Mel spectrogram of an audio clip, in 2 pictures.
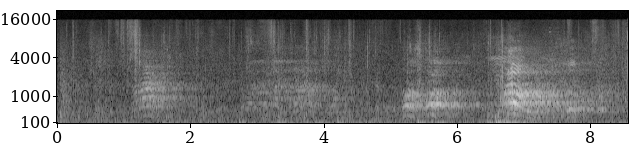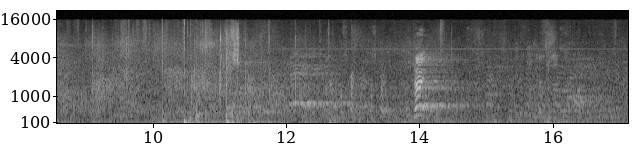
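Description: Judo bout on a tatami: voices shouting out in short calls, over dull thuds of the fighters' feet and bodies on the mat, the heaviest about six and a half seconds in and a sharp pair near eleven seconds.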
